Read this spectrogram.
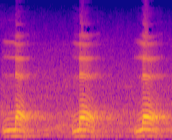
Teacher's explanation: punggung ujung lidah ditemukan dengan gusi yang lurus dengan gigi seri bagian atas. La. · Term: lam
